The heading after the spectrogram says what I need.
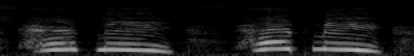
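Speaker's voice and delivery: high-pitched mock pleading; imitated high, taunting voice; mimicking goading women. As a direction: squeal it mockingly like someone egging him on.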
